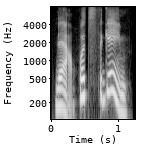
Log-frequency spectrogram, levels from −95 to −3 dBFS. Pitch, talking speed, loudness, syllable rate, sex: 210 Hz, 190 wpm, -17 LUFS, 3.7 syllables/s, female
